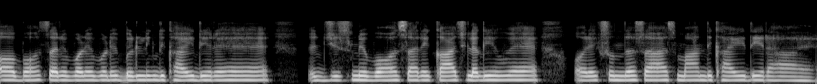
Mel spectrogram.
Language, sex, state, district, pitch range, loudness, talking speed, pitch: Hindi, female, Maharashtra, Mumbai Suburban, 195-200 Hz, -14 LUFS, 185 wpm, 200 Hz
